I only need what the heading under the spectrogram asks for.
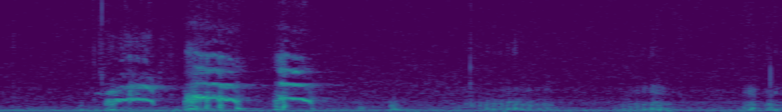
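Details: Four-week-old Miniature Pinscher pups in a litter, chasing the camera, let out three shrill, squealing whimpers, each sliding slightly downward, then fainter scattered squeaks over a steady low hum.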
